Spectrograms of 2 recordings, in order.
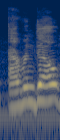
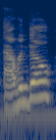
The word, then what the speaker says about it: Arundel: I also want to note it seems to be Arundel, not Arendelle, as in the main city in the movie Frozen. It is spelled differently.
